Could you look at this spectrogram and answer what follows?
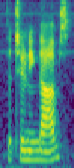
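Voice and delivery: usual speaking voice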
